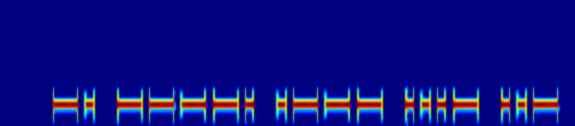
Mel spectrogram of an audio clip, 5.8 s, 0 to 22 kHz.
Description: Morse code, heard as a keyed tone, about 15 wpm, 700 Hz. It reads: N9JVU
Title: USA Call Signs - 5 Characters - Repeated 2x - 15wpm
